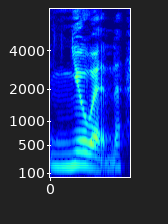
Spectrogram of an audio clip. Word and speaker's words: Nguyen: us yeah absolutely so my full name is Trang Newan uh that's how I pronounce it although it's a Vietnamese surname so there's no right or wrong way to to translate it into you know the English pronunciation um but yeah you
